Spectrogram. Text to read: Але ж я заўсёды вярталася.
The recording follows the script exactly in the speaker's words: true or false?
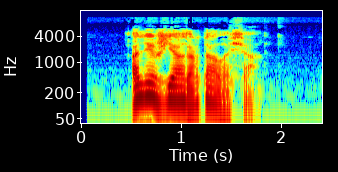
false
